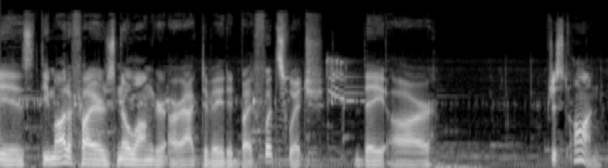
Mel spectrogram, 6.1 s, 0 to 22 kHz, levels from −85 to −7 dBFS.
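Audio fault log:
No faults heard anywhere in this audio.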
